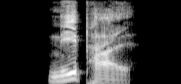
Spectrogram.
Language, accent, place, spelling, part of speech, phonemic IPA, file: German, Germany, Berlin, Nepal, proper noun, /ˈneːpa(ː)l/, De-Nepal.ogg
- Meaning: Nepal (a country in South Asia, located between China and India)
